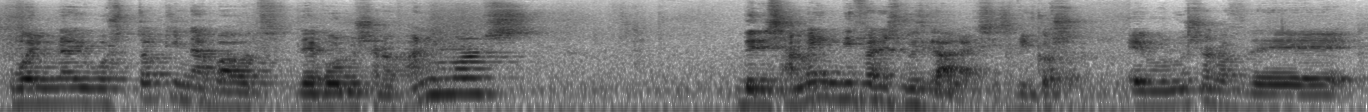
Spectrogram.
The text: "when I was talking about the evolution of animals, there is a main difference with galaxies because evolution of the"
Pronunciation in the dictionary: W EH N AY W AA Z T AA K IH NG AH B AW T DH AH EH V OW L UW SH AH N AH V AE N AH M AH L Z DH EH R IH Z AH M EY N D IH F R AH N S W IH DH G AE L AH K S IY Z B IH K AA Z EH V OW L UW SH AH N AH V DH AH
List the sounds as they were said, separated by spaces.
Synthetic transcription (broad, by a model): W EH N AY W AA S T AA K IH NG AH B AW T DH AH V OW L UW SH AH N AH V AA N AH M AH L S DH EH R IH S AH M EY N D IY F R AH N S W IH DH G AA L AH K S IY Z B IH K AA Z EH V OW L UW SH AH N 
